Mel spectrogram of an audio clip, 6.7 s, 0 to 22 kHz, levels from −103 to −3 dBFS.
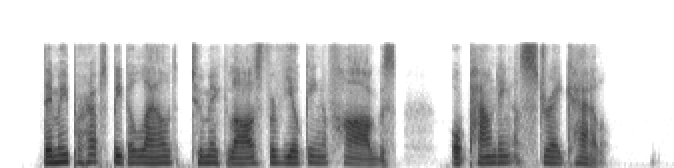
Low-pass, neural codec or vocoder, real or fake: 7.2 kHz; codec, 16 kHz in and 24 kHz out, 0.4 kbps, LongCat-Audio-Codec, fine tuned four codebook decoder; fake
